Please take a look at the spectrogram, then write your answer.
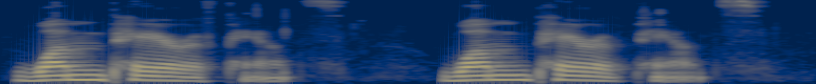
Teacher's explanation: sometimes an N sound changes to an M sound at the end of a word when the following word starts with a P, B, or M sound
